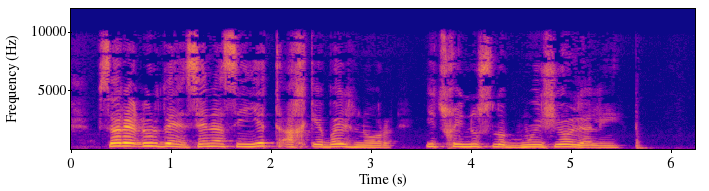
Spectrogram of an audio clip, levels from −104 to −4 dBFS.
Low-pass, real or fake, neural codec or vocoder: 9.9 kHz; real; none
